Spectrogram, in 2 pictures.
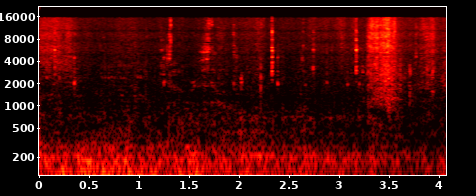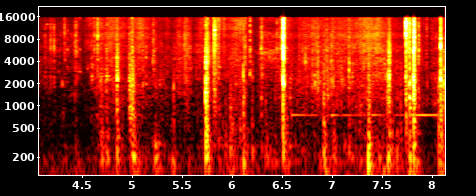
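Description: A car engine hums low inside the cabin.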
